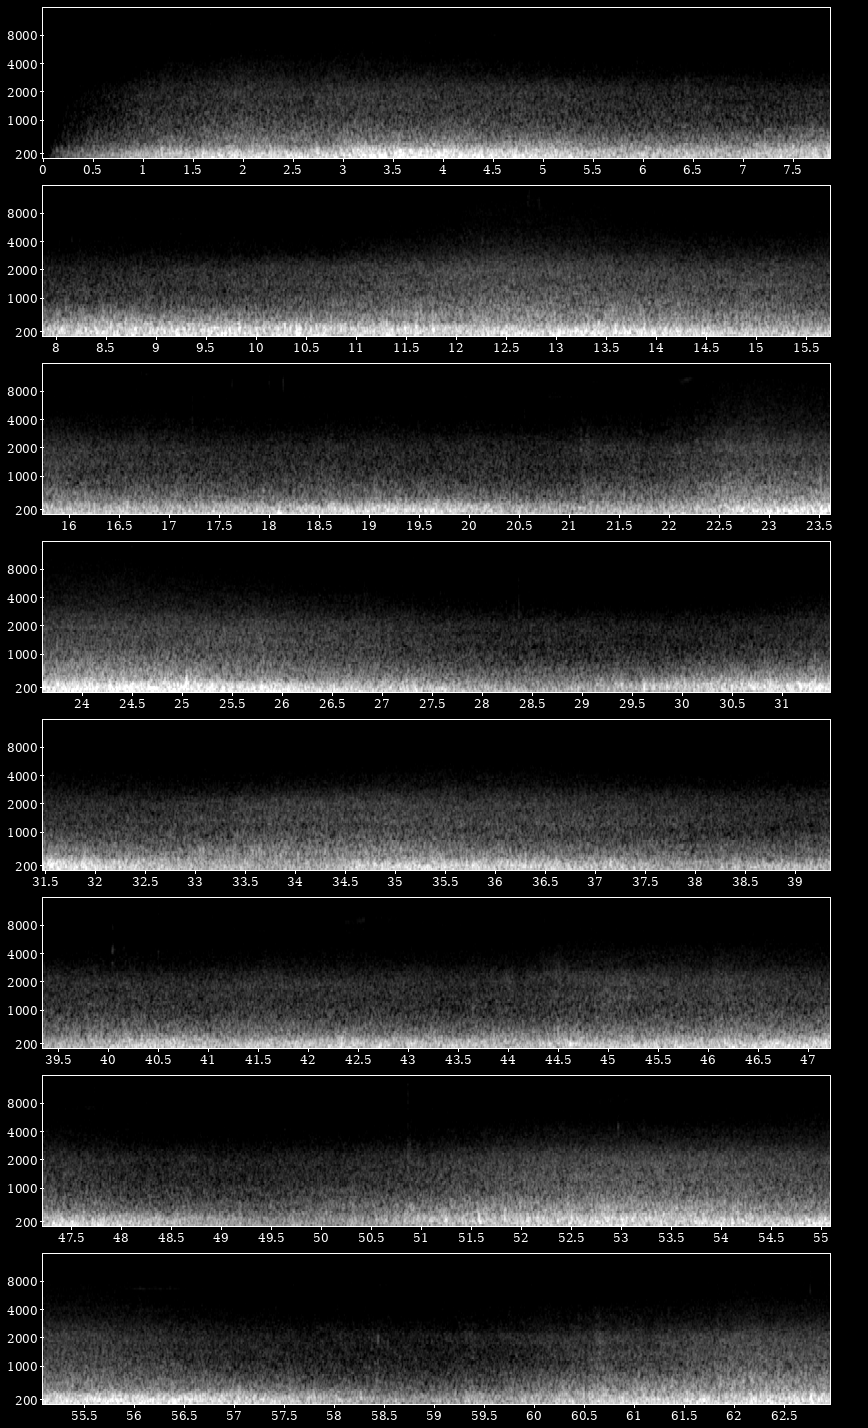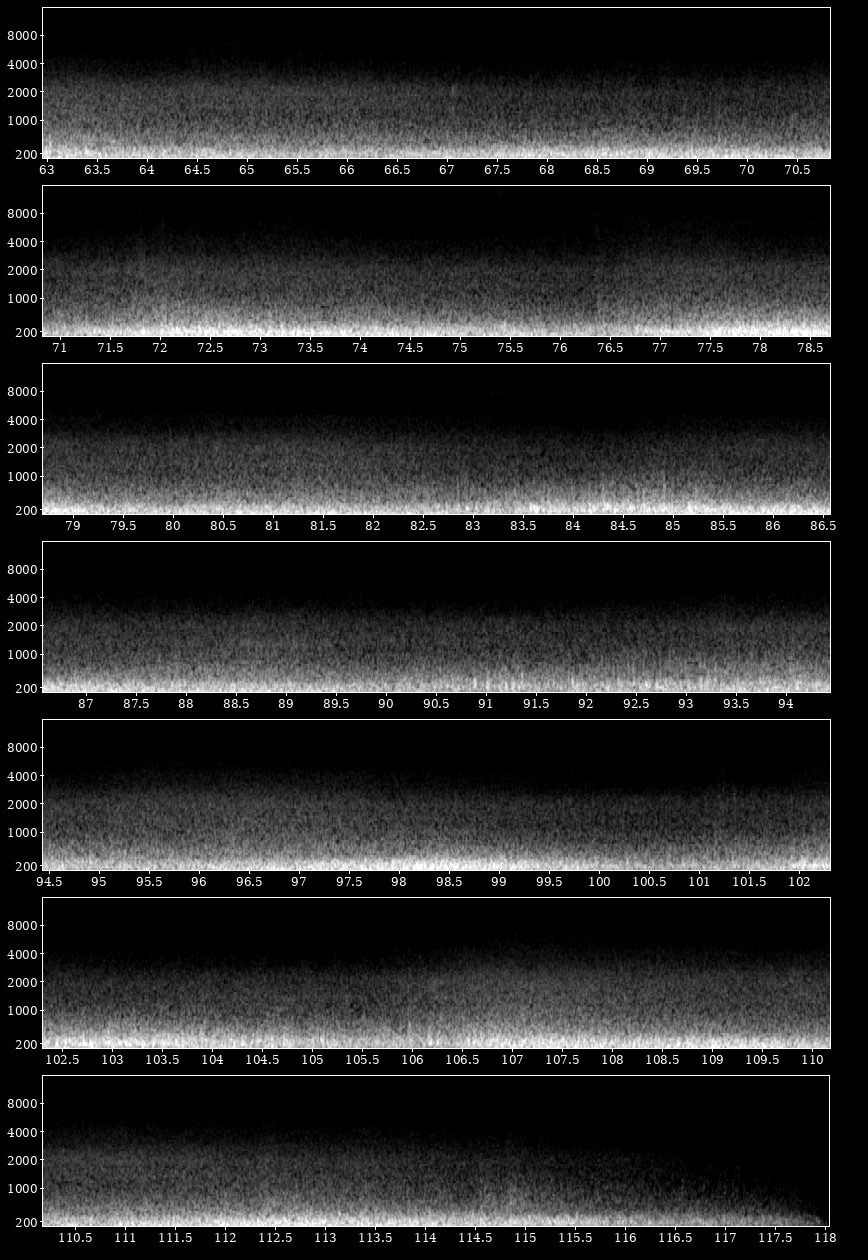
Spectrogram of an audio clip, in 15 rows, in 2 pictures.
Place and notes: {
  "title": "台灣台東縣達仁鄉南田村 - On the coast",
  "date": "2014-09-05 15:01:00",
  "description": "in front of the Sound of the waves, The weather is very hot\nZoom H2n MS +XY",
  "latitude": "22.25",
  "longitude": "120.89",
  "altitude": "1",
  "timezone": "Asia/Taipei"
}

